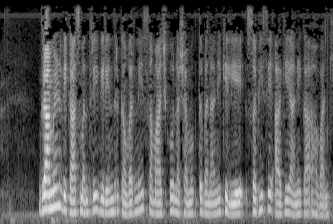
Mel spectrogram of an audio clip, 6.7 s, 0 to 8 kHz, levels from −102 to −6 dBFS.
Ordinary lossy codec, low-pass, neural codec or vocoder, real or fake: none; 7.2 kHz; none; real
